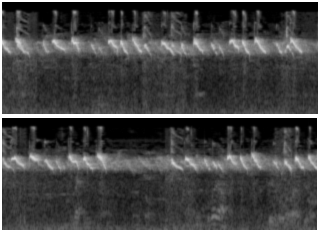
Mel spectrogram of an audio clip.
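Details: Energetic white-eye flock chorus for luring: unbroken stream of high, thin, downslurred chirps and rapid twitters from several birds at once, with brief clicks mixed in.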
